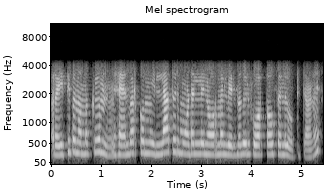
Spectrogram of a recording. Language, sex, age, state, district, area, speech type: Malayalam, female, 18-30, Kerala, Kannur, rural, conversation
